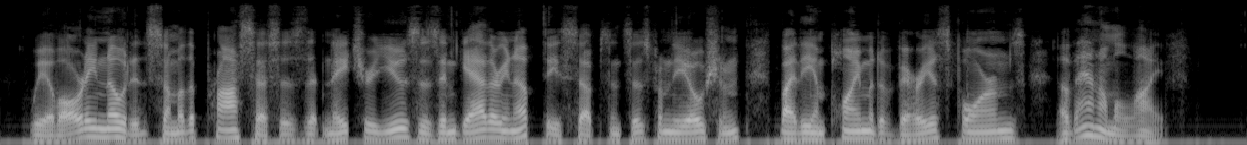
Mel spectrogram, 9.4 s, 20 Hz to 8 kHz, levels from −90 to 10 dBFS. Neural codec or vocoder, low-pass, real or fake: none; 7.2 kHz; real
